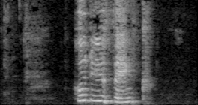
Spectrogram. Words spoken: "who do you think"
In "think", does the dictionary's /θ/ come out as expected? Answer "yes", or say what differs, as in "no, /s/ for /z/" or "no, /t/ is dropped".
yes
